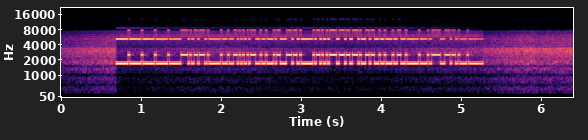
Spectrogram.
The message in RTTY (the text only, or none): QRZ? DE HL2KT K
